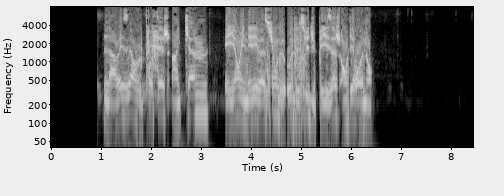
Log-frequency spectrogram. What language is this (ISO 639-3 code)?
fra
